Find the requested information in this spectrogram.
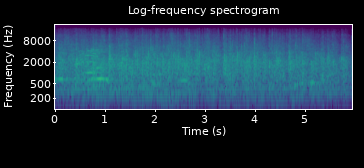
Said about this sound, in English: And if you believe it and agree with it, can you clap your hands and shout for a moment?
